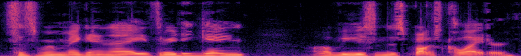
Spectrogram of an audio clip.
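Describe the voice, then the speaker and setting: A man giving an informal step-by-step software tutorial in a halting way, repeating and correcting himself as he goes. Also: fairly high pitch, animated. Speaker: tutorial presenter. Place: indoors, screen-recording voice-over.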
